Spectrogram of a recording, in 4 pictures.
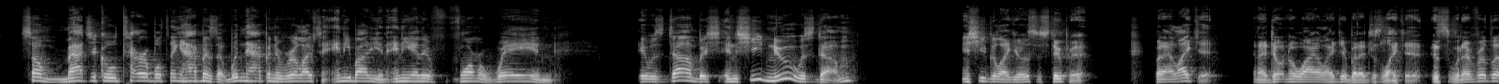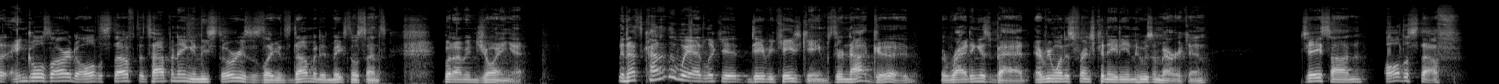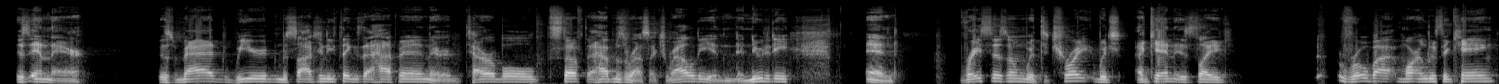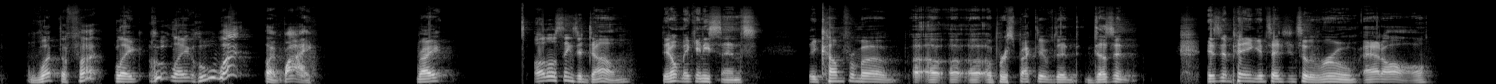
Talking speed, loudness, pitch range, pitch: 185 wpm, -21 LUFS, 115-145 Hz, 130 Hz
